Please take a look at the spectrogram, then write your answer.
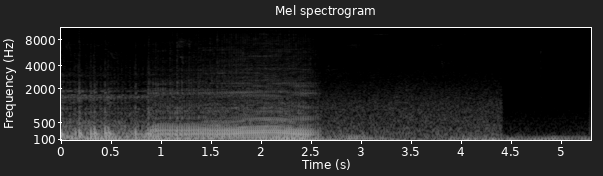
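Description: A motorcycle engine revs loudly up close, a rough throbbing note rising and falling, then dropping away to a quieter idle rumble before it cuts off.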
